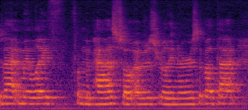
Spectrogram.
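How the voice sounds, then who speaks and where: A woman with an American accent talks at a very fast pace in a fairly high pitch. Room echo is audible, along with noticeable background noise. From New York City (Bronx). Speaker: beauty YouTuber. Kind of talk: casual Q&A vlog. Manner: chatty, many fillers like 'like' and 'um'.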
